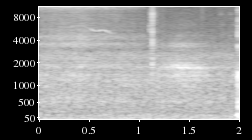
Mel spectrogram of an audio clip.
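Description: Near silence: room tone, with one faint click just after a second in.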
